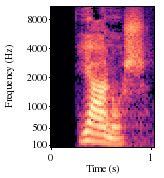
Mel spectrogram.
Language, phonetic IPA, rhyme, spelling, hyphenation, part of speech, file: Hungarian, [ˈjaːnoʃ], -oʃ, János, Já‧nos, proper noun, Hu-János.ogg
- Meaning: a male given name, equivalent to English John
